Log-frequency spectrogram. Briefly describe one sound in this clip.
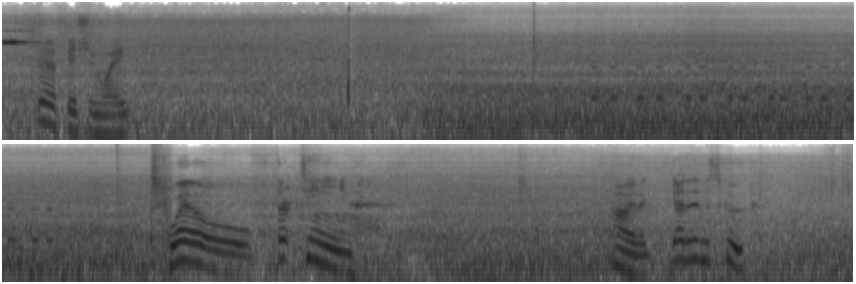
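A metal detector gives warbling target tones.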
